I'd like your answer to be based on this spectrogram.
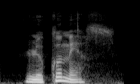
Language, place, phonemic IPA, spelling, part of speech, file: French, Paris, /kɔ.mɛʁs/, commerce, noun, Fr-commerce.ogg
- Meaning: 1. commerce, trade 2. store, shop, trader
